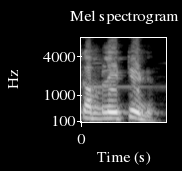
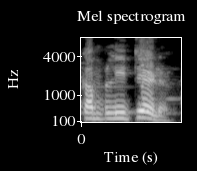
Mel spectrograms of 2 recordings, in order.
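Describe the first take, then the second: First: The final syllable is said as 'tid'. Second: The final syllable is said as 'ted'. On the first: The speaker calls it right. "Actual में क्या होना चाहिए" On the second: The speaker calls it wrong. "आप इसको हमेशा पढ़ते आ रहे, कंप्लीटेड पढ़ते हो ना"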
